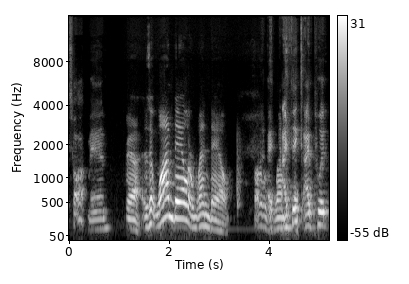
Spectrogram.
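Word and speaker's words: Wan'Dale: Is it Wandale or Wendell? Wandale, yeah, it's spelled like that.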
